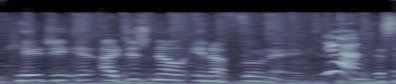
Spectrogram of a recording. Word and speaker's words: Inafune: I always say his name wrong, Keiji. I just know Inafune.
